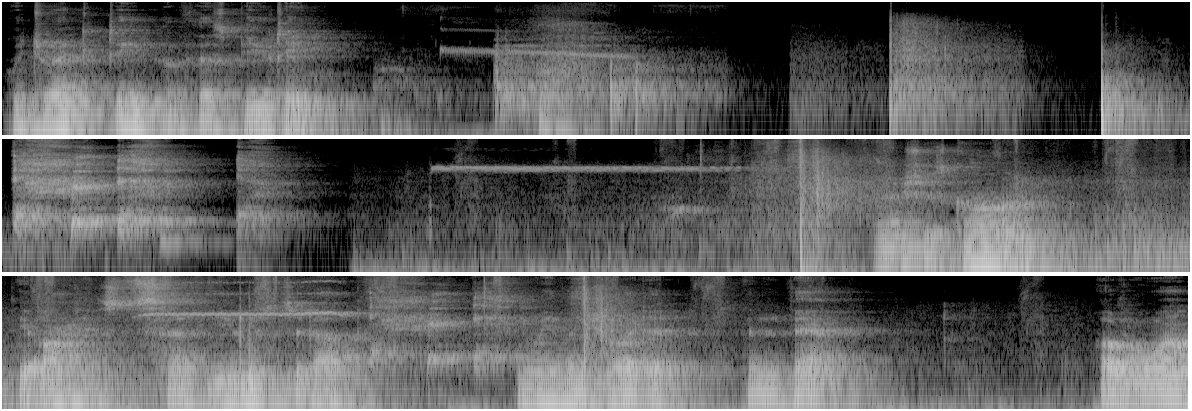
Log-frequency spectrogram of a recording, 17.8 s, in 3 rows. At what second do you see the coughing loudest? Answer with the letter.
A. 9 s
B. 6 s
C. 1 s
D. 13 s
B.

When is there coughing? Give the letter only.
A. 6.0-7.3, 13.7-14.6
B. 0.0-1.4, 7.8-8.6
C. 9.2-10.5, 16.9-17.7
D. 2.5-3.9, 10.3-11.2
A.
